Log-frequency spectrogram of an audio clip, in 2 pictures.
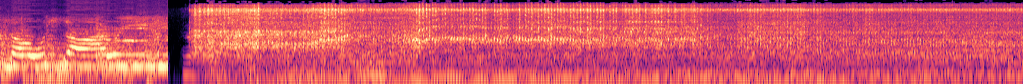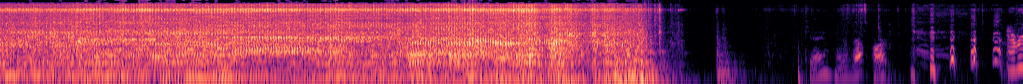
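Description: A brief snatch of children's-commercial music with a child's voice, then, after a sudden cut, a reciprocating saw cutting through a rusty steel car bumper bracket, running steadily for about fifteen seconds before stopping near the end.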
